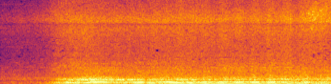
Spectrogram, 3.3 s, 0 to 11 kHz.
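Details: 2007 Ford Territory 4.0 six-cylinder, no fault codes or check-engine light, loss of power: revs climb under full throttle then hang flat near 2,450 rpm with a choked note; blocked catalytic converter, not the automatic transmission.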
